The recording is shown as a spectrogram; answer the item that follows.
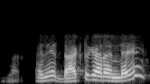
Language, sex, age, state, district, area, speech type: Telugu, male, 60+, Andhra Pradesh, Guntur, urban, conversation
